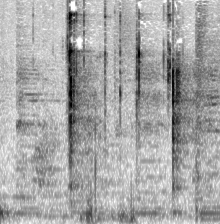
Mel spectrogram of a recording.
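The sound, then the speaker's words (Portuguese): The cap of a bottle of Tripel beer pried off with a small coin so as not to damage the cap: two sharp metallic clicks about a second apart, over a faint low murmur. “Vou usar uma moedinha, porque eu não quero estragar as, as, as tampinhas são a lindas.”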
